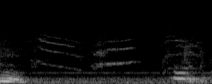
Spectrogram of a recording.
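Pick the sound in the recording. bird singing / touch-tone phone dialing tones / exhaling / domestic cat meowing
domestic cat meowing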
